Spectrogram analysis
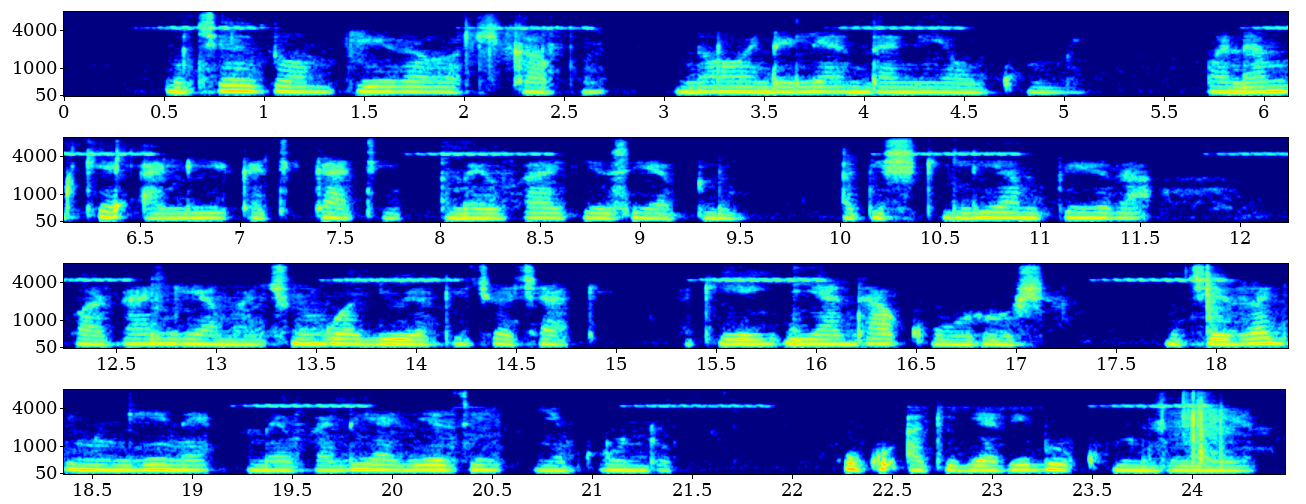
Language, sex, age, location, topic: Swahili, female, 18-24, Mombasa, government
